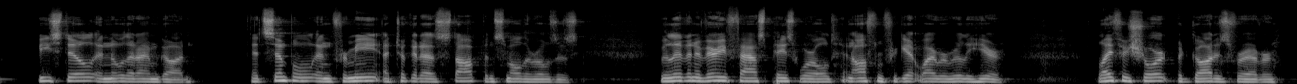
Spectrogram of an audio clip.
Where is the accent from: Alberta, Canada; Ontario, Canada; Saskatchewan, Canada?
Ontario, Canada; Tillsonburg; born there; I was born in Tillsonburg, Ontario, a small town not far from London. I am the oldest of five children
